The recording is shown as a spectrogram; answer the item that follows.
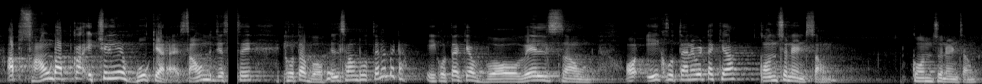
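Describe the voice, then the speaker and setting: Male Indian tutor with a higher-pitched voice and a Hindi-English lecturing style, patient and repetitive, recorded with a long hall echo. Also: a little mellow. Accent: Indian, Hindi-English mix. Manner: explains patiently, asks and answers his own questions, calls students "beta". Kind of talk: exam-prep grammar lecture.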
